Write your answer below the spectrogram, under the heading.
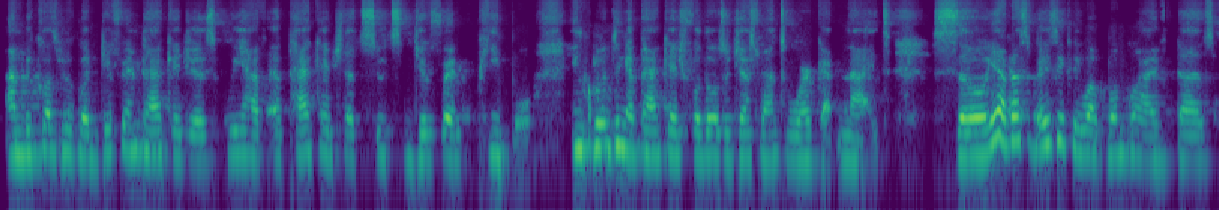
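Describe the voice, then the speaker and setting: A woman from Zambia presents over a video call. She moves through a list of services with repeated phrasing. Her voice is at a middle pitch and has a warm, mellow timbre. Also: low-quality recording. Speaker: co-working space representative. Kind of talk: short presentation.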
